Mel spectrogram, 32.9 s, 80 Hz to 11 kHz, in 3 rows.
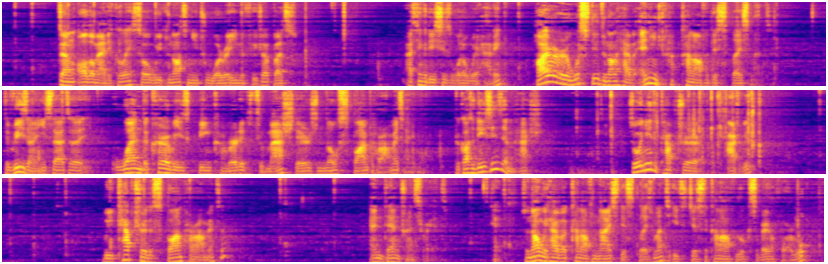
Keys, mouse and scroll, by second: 0.1 click, 0.9-1.4 drag, 1.4 g, 3.0 click, 6.7 click, 8.5-11.4 middle drag, 11.4 click, 18.9 ctrl+a, 22.4-23.4 middle drag, 23.4 click, 24.4-26.4 drag, 28.2 click, 29.0-32.9 middle drag.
